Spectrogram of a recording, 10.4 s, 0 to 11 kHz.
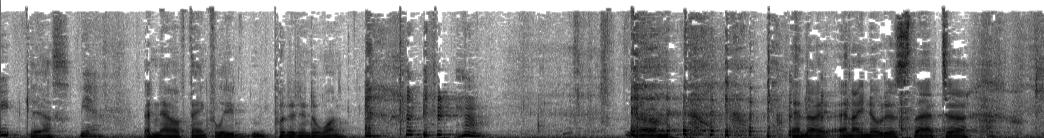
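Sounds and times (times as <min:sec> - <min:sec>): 
speech: 0:00.0 - 0:05.0, 0:06.2 - 0:07.2, 0:07.9 - 0:10.4
short forced coughs: 0:06.3 - 0:08.0.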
